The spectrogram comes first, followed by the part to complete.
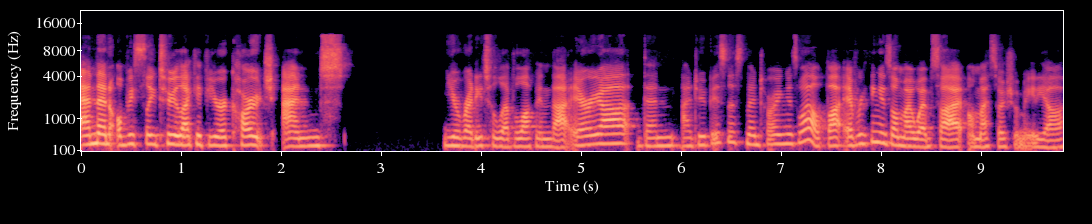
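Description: A woman talks at a fairly quick pace in an ordinary speaking voice. Her pitch is medium with ordinary pitch variation, and the background is quiet. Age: 20s. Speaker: food freedom and business coach. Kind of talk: casual chat.

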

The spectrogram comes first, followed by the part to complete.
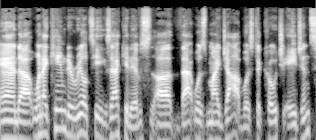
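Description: A man talks at a moderate pace with ordinary pitch variation and a bright, sharp tone. The sound is dry and close with no echo, on a very clean recording with a silent background. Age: 40s. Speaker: real estate coach. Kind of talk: interview. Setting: kneeling on office floor for podcast.

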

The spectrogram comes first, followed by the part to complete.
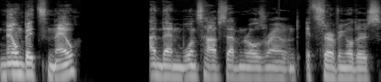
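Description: Fairly quick, fairly low-pitched speech from a man with an Irish accent and fairly even intonation, dry and close with no echo, on a very clean recording with a silent background. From Ireland. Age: 20s. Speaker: online coach, nutritionist and teacher. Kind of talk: casual chat.

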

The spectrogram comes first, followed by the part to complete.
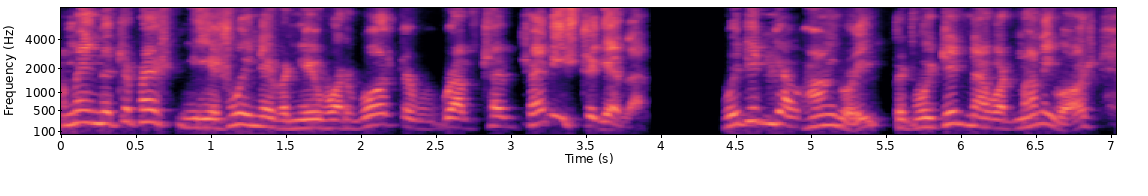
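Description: A man with an Australian accent talks at a fairly quick pace, his dark, mellow tone rising and falling in very wide pitch swings. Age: 80s+. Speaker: retired pastor. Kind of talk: interview.

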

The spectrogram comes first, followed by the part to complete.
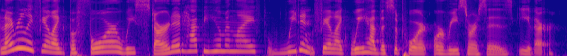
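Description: Very wide pitch swings shape a woman's fairly high voice. She keeps a moderate pace with hardly any pauses. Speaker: parenting podcast host, pediatric occupational therapist. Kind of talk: casual conversational podcast chat. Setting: home makeshift studio.

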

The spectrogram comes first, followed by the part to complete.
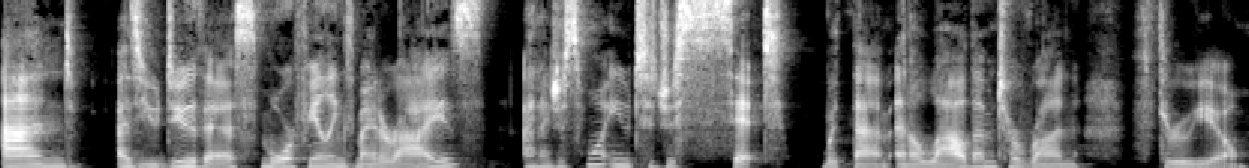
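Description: In a very clean recording with a silent background, a woman with a fairly low pitch talks at a fairly slow pace in an ordinary speaking voice. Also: lively intonation. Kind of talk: guided meditation. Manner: slow, soothing, gentle, with calm pauses and deep breaths.

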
